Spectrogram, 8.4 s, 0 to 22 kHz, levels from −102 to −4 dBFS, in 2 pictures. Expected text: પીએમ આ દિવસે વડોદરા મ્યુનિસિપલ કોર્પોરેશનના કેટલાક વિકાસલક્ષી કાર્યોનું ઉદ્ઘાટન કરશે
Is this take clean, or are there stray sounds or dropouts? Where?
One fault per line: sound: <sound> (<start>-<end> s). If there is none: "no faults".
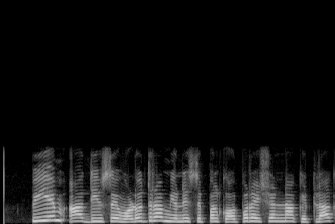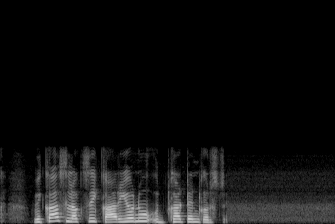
no faults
